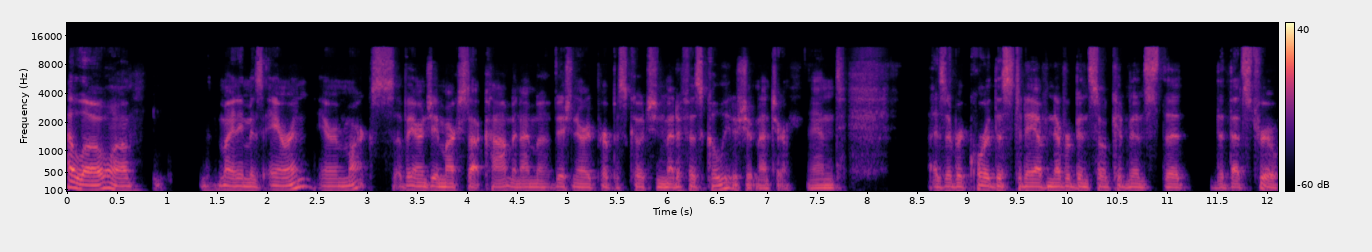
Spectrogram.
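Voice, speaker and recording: A man with a very deep, low pitch and vocal fry speaks at a fairly quick pace. His pitch variation is ordinary, and the background is quiet. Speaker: podcast host and coach. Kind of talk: reflective monologue. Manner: halting, many fillers and repetitions.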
